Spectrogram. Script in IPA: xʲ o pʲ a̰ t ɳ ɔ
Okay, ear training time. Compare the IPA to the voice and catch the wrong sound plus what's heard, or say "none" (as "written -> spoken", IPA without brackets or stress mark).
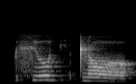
none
